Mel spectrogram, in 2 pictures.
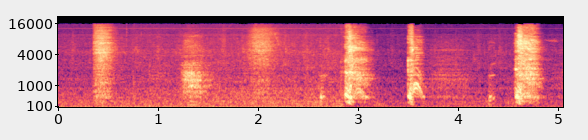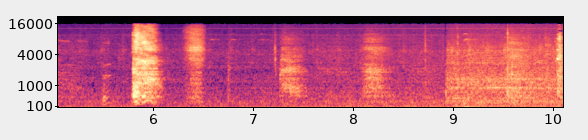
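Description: A man coughing repeatedly in short, hard bursts, about a dozen over ten seconds, some in quick pairs: a rider's cough straight after an all-out hill-climb effort.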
